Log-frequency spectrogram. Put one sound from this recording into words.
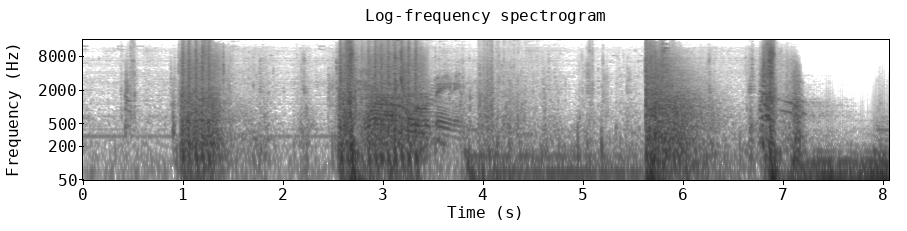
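Gunshots crack in short, loud bursts.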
